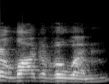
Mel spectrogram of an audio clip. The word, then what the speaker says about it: Lagavulin: So there's your Lagavulin. You actually pronounce all the letters in that name.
